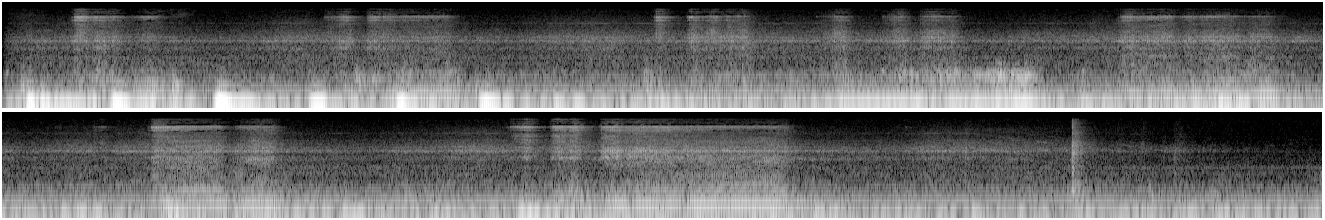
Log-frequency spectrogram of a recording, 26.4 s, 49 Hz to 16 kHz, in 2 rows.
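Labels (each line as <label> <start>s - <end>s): Plumbers jackhammering through cement in a repeating pattern, then stopping. 0.0s - 26.4s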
